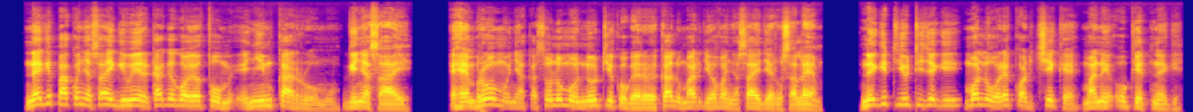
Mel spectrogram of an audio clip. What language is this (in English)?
Luo (Kenya and Tanzania)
